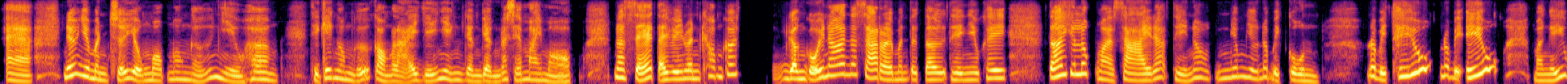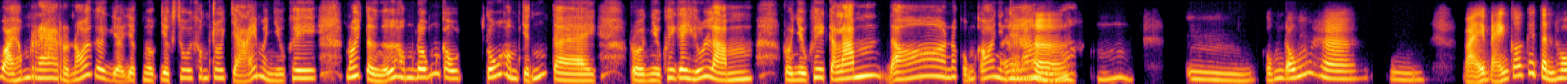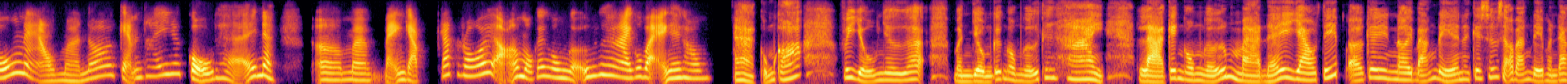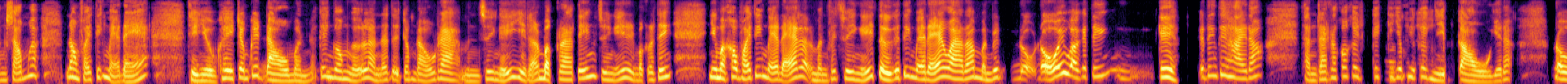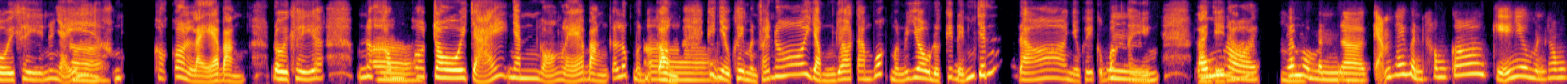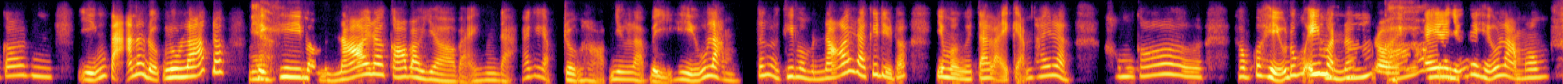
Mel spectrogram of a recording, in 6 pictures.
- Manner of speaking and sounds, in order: tapping; laughing while speaking: "À"; other background noise
- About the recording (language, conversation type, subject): Vietnamese, podcast, Việc nói nhiều ngôn ngữ ảnh hưởng đến bạn như thế nào?
- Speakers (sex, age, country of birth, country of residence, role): female, 30-34, Vietnam, Vietnam, host; female, 45-49, Vietnam, United States, guest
